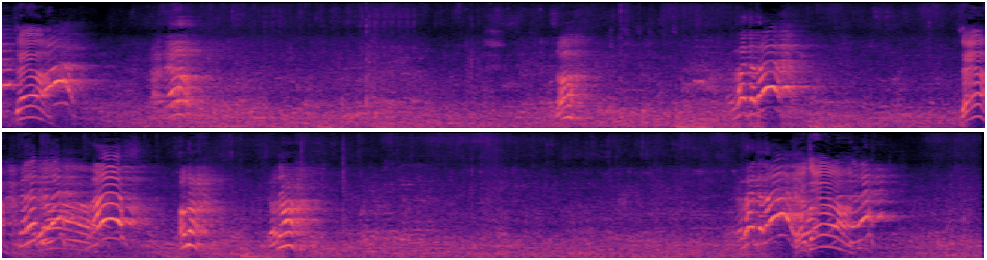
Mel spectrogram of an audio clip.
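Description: A young performer lets out sharp shouts in a large echoing hall.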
